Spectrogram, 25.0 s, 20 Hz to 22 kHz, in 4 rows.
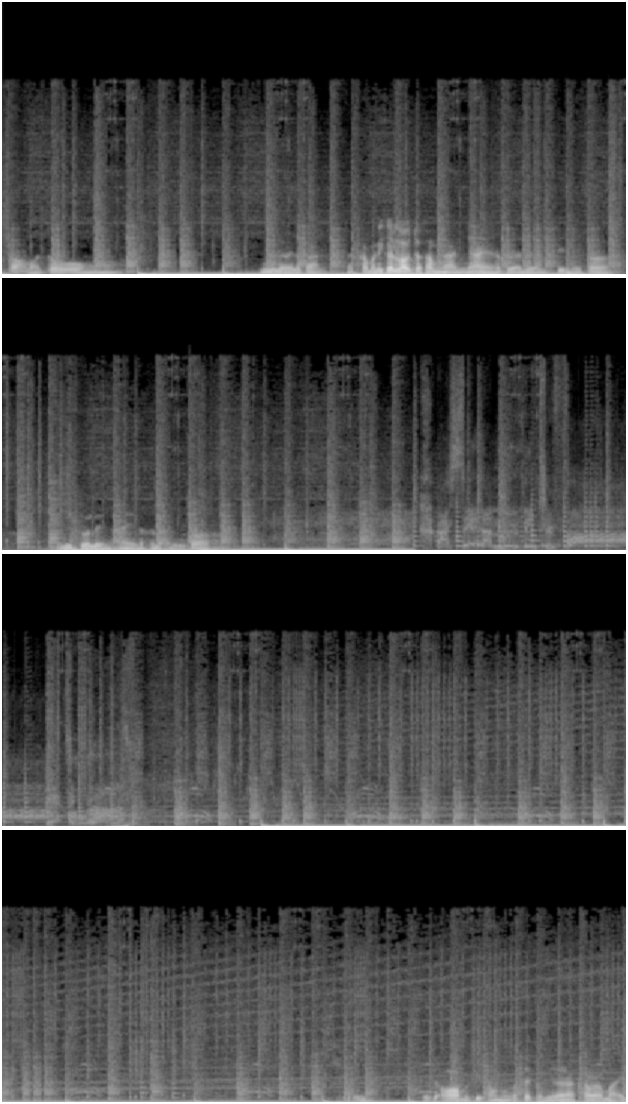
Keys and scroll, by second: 0.3-4.6 typing, 11.6 s, 12.3 w, 12.8 s, 14.5-16.3 typing, 20.4-21.8 typing, 23.1 a.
